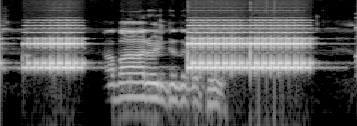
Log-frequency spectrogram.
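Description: A telephone rings loud and close in two long trilling bursts, with someone briefly talking in the gap between them.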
